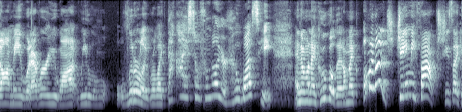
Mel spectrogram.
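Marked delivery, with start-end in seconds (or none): 2.5-4.1 mock confused. Retelling confusion with sister. 5.5-6.6 mock surprise. Retelling discovery while googling.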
